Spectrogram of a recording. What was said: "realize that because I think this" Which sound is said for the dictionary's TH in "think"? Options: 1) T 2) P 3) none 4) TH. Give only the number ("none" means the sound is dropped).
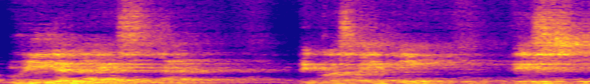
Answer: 1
